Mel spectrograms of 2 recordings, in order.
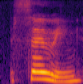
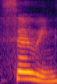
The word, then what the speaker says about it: sewing: sewing sewing right but what I want to say is sewing sewing sewing sewing or sewing what more like you're suing someone in court that's how I want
